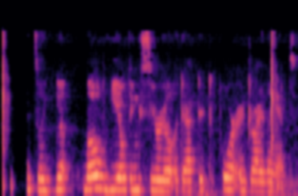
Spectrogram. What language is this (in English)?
English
